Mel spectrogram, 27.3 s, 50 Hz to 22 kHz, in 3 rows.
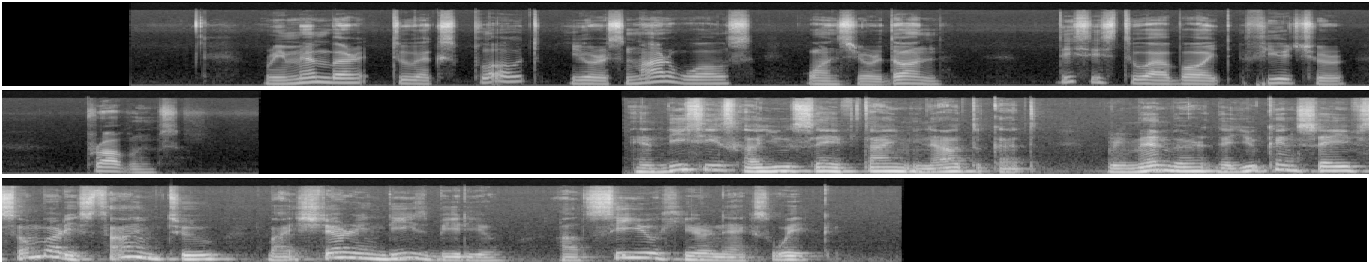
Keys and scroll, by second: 1.3 Return, 4.7 Escape, 6.2 x, 7.6 Return, 11.6 Escape.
